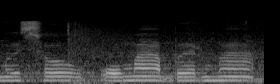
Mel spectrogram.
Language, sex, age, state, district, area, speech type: Bodo, female, 60+, Assam, Chirang, rural, spontaneous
